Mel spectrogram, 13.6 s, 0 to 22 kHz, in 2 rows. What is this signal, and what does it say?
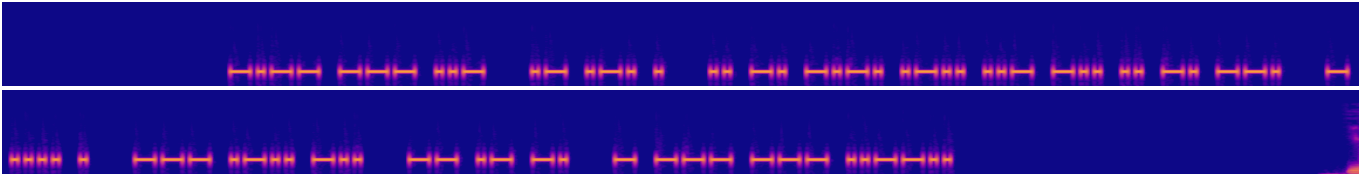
Morse code, heard as a keyed tone, about 34 wpm, 700 Hz. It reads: YOU ARE INCLUDING THE OLD MAN TOO?
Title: Sentences from Top 1000 Words - Review Part 4 - 35wpm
